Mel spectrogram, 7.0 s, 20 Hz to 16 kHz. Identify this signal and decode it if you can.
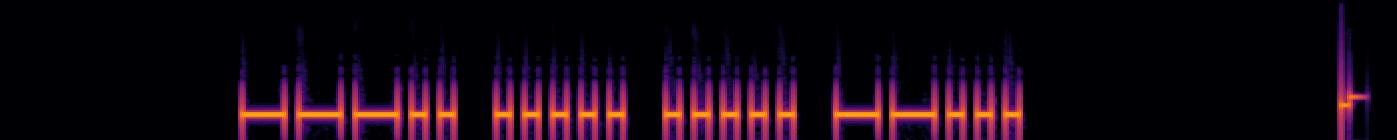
Morse code, heard as a keyed tone, about 17 wpm, 700 Hz. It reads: 8557
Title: Numbers - 4-Digit 17wpm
